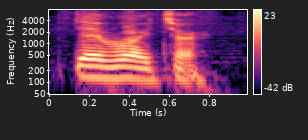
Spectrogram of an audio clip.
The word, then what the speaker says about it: De Ruyter: I think it's pronounced the Ruyter. – Really quick. De Ruyter.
